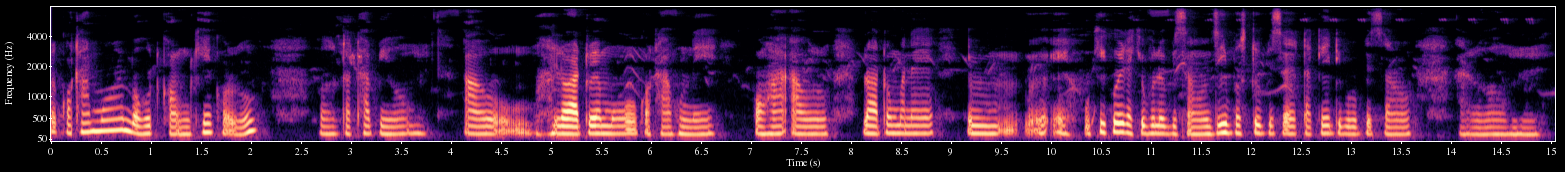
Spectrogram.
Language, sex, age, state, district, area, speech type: Assamese, female, 30-45, Assam, Kamrup Metropolitan, urban, spontaneous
